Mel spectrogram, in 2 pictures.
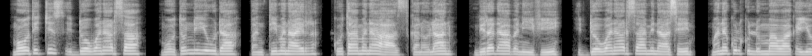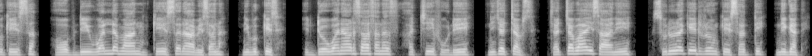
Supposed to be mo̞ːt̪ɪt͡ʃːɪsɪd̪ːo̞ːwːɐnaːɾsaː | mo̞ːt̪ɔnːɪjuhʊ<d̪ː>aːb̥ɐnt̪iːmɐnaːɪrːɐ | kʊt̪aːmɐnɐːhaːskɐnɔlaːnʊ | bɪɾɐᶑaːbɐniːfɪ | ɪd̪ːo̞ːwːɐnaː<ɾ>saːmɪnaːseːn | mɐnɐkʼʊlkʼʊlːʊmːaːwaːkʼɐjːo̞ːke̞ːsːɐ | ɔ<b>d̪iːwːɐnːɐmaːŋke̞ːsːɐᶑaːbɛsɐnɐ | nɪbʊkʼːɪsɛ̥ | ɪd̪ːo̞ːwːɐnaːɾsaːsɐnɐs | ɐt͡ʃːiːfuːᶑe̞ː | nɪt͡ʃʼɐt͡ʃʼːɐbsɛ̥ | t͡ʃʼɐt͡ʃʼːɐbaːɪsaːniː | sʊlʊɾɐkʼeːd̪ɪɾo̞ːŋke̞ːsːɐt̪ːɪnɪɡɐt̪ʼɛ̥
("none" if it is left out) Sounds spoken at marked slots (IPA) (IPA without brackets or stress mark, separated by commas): d̪, ɾ, b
